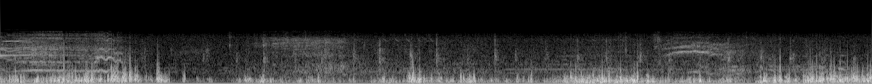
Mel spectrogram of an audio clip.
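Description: A horse whinnies at the start, one long call lasting about a second, and gives a shorter call about seven seconds in. Between the calls the hooves of a trotting foal clop on paving.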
